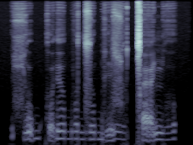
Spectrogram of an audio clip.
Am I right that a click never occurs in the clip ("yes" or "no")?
no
